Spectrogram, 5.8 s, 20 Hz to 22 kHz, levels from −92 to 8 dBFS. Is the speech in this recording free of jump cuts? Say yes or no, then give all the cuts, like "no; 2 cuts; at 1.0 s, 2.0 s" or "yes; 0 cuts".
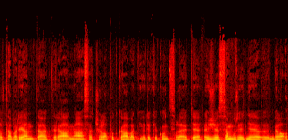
no; 2 cuts; at 3.5 s, 4.1 s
